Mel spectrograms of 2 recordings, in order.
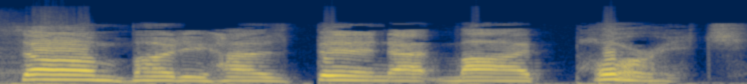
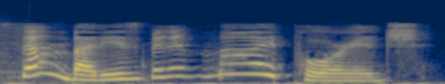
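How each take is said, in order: First: It is said in a deep, gruff bear voice. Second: It is said in a medium-pitched bear voice.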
